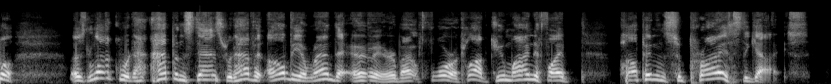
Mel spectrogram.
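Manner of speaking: bad, horrible fake American accent. Retelling a phone call to the people taking a message, in a horrible American accent. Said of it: "Horrible American accent".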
